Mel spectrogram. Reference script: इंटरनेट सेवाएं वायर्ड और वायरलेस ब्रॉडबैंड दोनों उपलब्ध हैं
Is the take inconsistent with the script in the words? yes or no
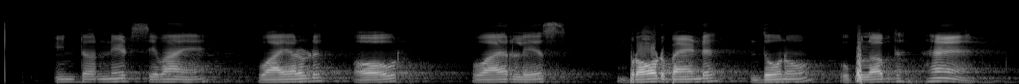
no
